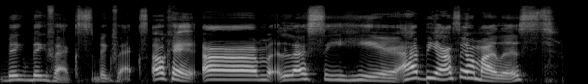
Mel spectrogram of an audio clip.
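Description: A woman's voice: medium pitch, lively intonation, slow pace, a bit bright. A woman co-hosting a podcast, chatting casually and animatedly about music, swearing freely and breaking into song. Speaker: podcast co-host.

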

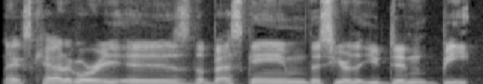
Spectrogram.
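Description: A man's voice: medium pitch, fairly even intonation, moderate pace, darkish tone, clean tone. Laid-back, cussing young male podcaster. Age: 20s. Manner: laid-back, swears often, laughs easily. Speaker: podcast co-host. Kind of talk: casual chat.

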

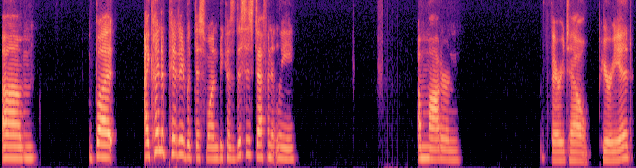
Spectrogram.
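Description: A woman with a medium-pitched voice speaks as a podcast co-host at a very leisurely pace. She chats about books informally, with casual slang and a conversational delivery. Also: slow, pauses often, darkish tone. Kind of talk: casual book chat.

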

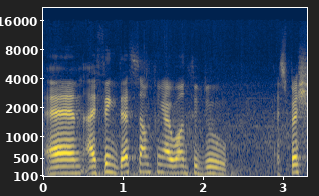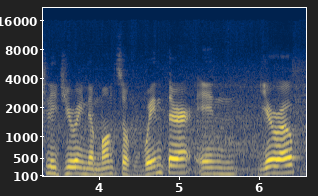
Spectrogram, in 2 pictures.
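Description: A man thinking aloud in a casual, reflective personal vlog, with halting phrasing and frequent repetition. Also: fairly high pitch, phone-quality sound, slight background noise. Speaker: vlogger.

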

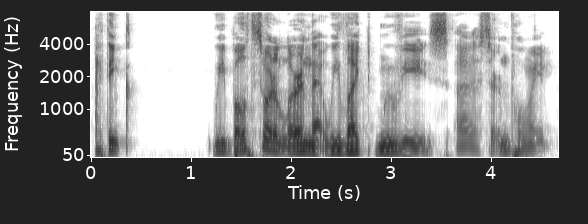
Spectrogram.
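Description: A man's voice: mid-range voice, normal speed, darkish tone, no echo, clean studio sound. A man in his twenties from Hawaii, co-hosting a casual podcast, laughing often and using many fillers. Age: 20s. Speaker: podcast co-host. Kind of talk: casual chat.

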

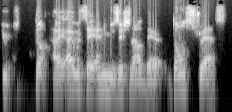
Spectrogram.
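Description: A middle-aged man from France with a French accent, a drummer chatting casually and telling animated stories full of restarts. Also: medium pitch, moderate pace. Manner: animated storytelling with frequent restarts. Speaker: drummer and podcast guest. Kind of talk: casual conversation.

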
